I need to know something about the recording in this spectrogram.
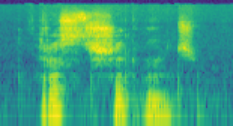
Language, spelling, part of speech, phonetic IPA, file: Polish, rozstrzygnąć, verb, [rɔsˈːṭʃɨɡnɔ̃ɲt͡ɕ], LL-Q809 (pol)-rozstrzygnąć.wav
